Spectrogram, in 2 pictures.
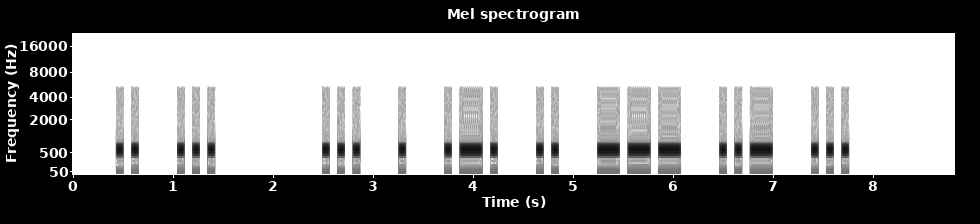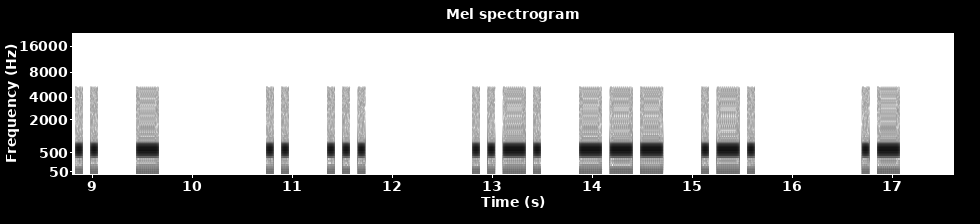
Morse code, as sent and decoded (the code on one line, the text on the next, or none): .. ... / ... .-. .. --- ..- ... / .. - / .. ... / ..-. --- .-. / .-
IS SERIOUS IT IS FOR A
